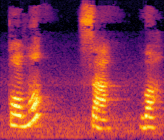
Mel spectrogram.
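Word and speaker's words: comment ça va: हाउ आर यू को हम क्या बोलते हैं, कॉमो सा वाह।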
